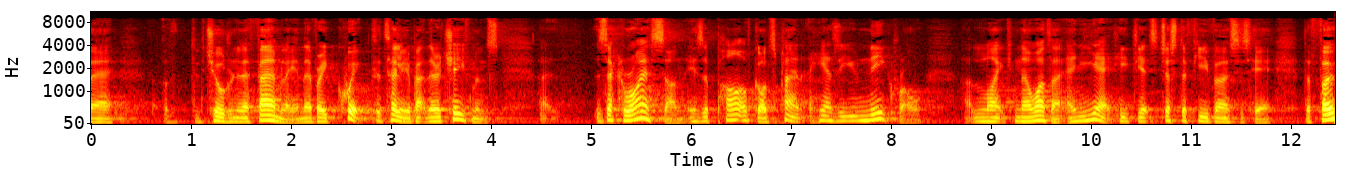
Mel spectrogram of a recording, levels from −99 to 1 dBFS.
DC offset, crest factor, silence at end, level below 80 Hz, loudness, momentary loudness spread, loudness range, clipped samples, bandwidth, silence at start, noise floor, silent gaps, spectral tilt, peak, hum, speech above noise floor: under 0.1%; 20 dB; 0 s; -56 dBFS; -26 LUFS; 20 LU; 4 LU; under 0.1%; 9.4 kHz; 0 s; -47 dBFS; none; -6 dB/octave; -6 dBFS; none; 21 dB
